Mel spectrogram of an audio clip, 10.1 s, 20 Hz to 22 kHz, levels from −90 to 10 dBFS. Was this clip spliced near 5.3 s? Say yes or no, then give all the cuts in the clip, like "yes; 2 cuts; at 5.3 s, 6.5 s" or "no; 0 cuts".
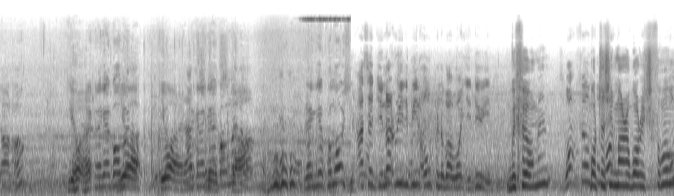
yes; 1 cut; at 5.3 s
